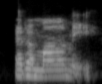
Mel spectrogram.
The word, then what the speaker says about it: edamame: dishes and often eaten as a snack it's pronounced that's a mama and a mommy edamame oh there you go edamame the edamame threat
